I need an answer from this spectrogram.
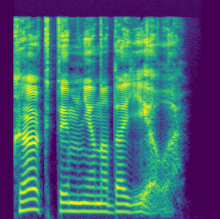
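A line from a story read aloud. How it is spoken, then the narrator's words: Irritated king. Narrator (Russian): Раздраженно произнес его величество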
